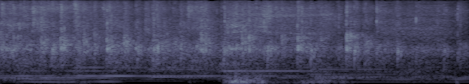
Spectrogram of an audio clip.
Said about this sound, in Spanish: Entonces, déle un aplauso al que vive por los siglos de los siglos, el grande, el poderoso.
